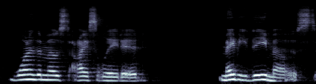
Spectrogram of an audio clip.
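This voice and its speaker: Speaking at a very slow pace with an Appalachian accent, a woman has a dark, mellow tone and ordinary pitch variation. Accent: Appalachian, noticeable. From southern West Virginia, Appalachia. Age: 40s. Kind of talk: interview.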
